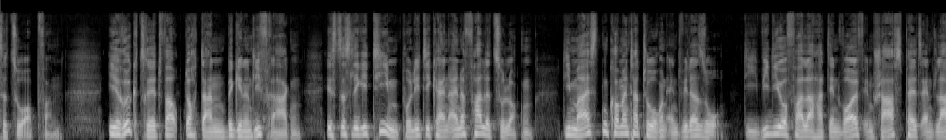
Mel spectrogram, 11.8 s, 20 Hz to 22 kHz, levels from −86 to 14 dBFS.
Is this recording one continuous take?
no; 3 cuts; at 2.2 s, 3.2 s, 8.3 s

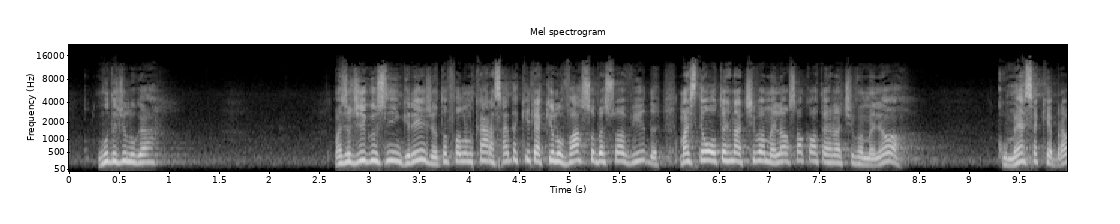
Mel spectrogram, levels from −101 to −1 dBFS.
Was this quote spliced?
yes; 3 cuts; at 3.2 s, 4.0 s, 4.6 s

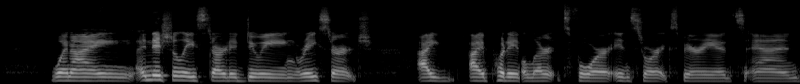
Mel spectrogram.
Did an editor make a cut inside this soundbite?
yes; 3 cuts; at 1.4 s, 4.1 s, 5.2 s

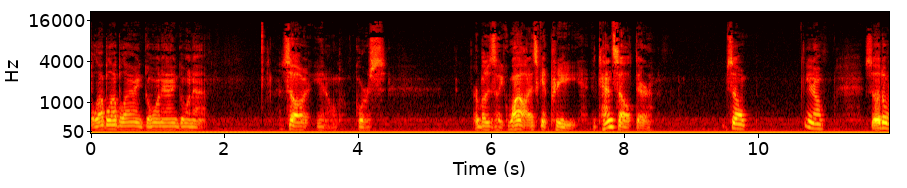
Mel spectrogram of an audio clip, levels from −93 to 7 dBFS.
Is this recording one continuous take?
yes; 0 cuts

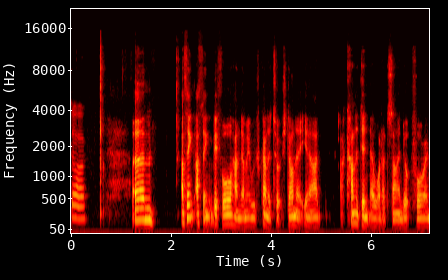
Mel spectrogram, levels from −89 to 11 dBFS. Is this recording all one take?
yes; 0 cuts

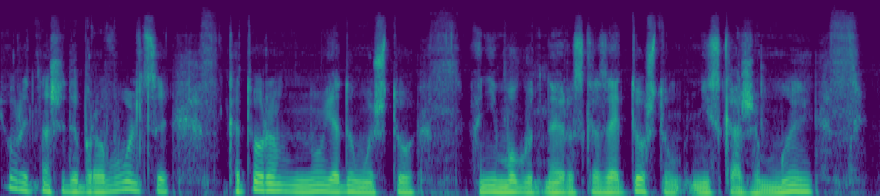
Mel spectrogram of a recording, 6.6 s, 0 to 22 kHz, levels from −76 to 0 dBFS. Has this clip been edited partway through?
no; 0 cuts

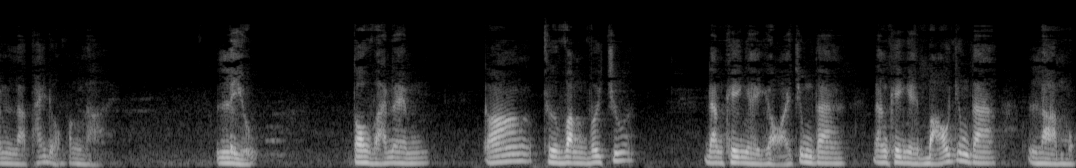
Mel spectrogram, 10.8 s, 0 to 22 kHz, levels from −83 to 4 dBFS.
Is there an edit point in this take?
no; 0 cuts

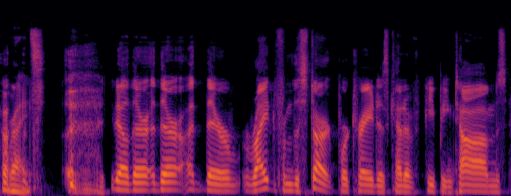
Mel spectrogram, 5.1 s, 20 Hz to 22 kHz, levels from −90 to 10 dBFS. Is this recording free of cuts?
yes; 0 cuts

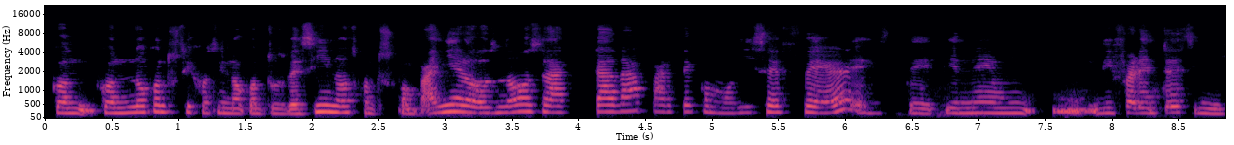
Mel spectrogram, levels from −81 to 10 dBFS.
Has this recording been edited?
no; 0 cuts

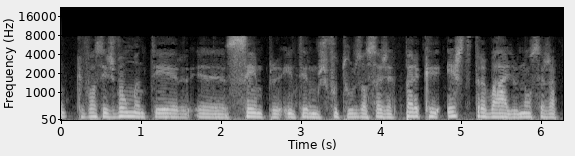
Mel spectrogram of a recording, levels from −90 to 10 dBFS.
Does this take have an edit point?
no; 0 cuts

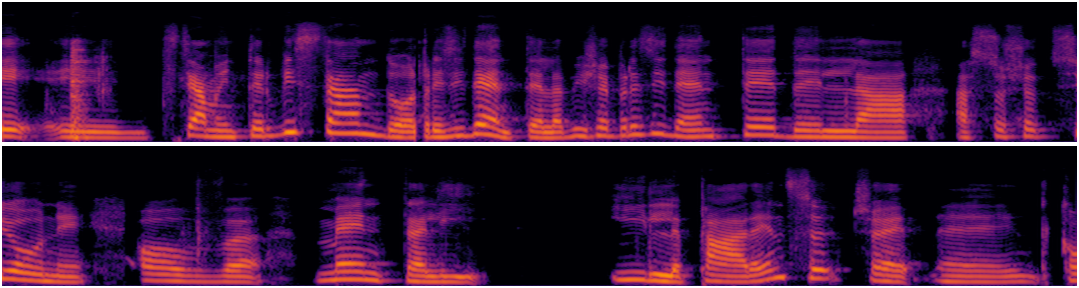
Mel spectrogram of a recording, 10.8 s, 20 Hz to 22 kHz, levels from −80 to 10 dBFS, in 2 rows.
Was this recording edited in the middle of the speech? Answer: yes; 2 cuts; at 2.1 s, 6.0 s

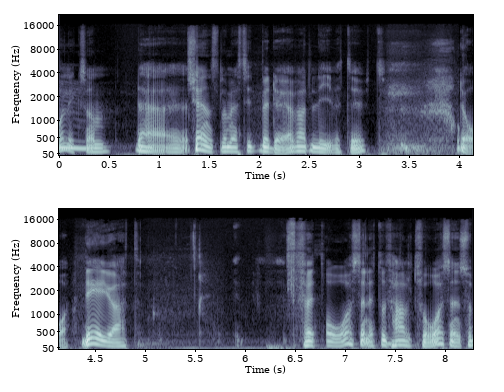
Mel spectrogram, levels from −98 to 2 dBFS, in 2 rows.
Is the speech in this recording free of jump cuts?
no; 5 cuts; at 1.3 s, 4.0 s, 4.3 s, 6.5 s, 6.8 s

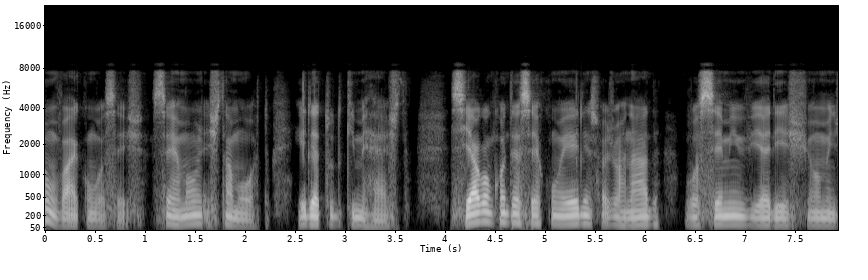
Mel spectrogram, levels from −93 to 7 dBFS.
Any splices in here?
yes; 1 cut; at 1.6 s

